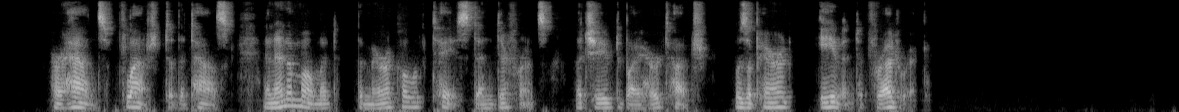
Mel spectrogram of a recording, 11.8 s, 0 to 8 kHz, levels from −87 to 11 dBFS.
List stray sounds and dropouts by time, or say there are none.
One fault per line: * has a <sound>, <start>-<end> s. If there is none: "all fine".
all fine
